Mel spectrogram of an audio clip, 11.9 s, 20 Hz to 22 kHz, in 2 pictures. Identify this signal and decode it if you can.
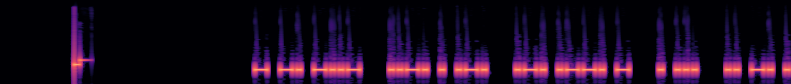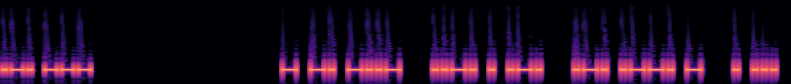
Morse code, heard as a keyed tone, about 33 wpm, 700 Hz. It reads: TNX FER RPT ES INFO TNX FER RPT ES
